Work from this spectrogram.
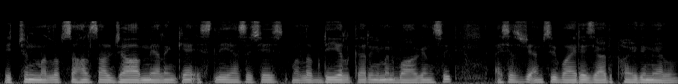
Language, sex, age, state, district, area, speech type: Kashmiri, male, 18-30, Jammu and Kashmir, Anantnag, rural, spontaneous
